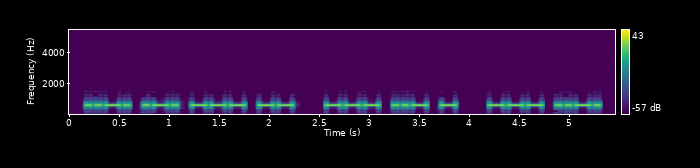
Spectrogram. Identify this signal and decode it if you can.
Morse code, heard as a keyed tone, about 25 wpm, 600 Hz. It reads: FROM OUT OF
